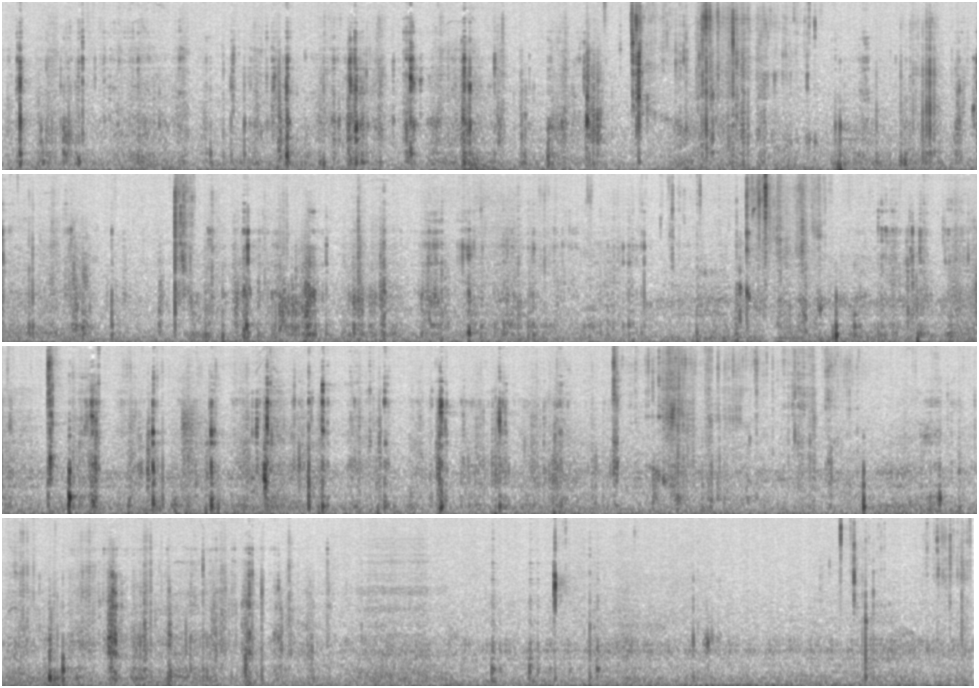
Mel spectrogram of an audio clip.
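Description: Close-miked chewing and crunching of crispy breaded chicken schnitzel: an irregular run of sharp crunches as the breaded crust is bitten and chewed.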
